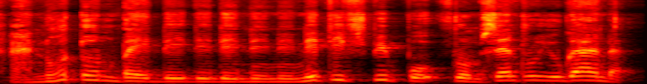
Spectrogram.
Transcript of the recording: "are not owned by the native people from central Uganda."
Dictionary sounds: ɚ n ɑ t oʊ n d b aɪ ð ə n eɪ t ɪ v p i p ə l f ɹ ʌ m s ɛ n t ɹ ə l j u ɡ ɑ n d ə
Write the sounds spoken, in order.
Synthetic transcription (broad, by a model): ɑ n ɑ t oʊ n b aɪ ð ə n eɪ t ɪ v p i p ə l f ɹ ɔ m s ɛ n t ɹ ə l j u ɡ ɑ n d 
